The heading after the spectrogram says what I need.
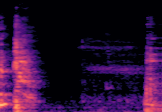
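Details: Cough.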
